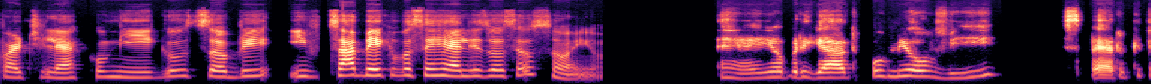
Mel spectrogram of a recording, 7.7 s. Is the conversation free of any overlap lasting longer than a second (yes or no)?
yes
